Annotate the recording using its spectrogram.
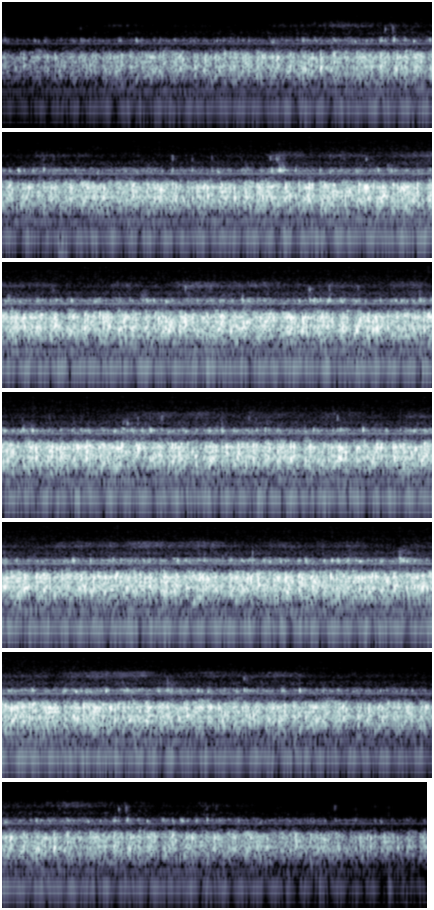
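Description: Steady bubbling water noise from a fish tank, with a low, even hum under it. It fades in at the start.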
